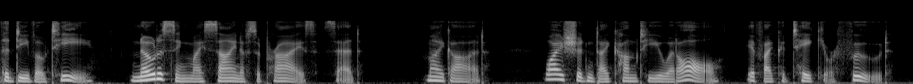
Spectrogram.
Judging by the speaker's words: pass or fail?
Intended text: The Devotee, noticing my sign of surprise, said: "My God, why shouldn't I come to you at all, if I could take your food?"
pass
